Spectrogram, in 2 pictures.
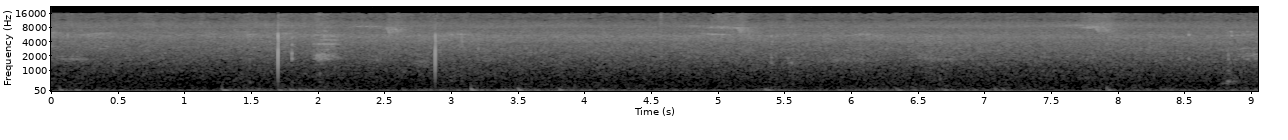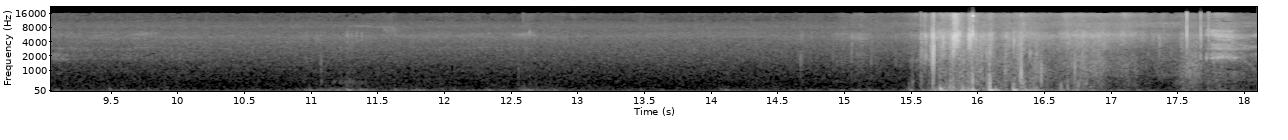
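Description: Near silence with a few faint ticks, then about fifteen seconds in a loud rustling, buffeting noise for about two seconds as a handheld phone is moved.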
